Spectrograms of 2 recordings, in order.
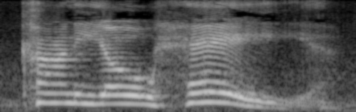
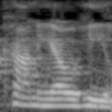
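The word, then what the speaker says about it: Kāneʻohe: And by the way, it's pronounced Kaneohe. Kaneohe. Kaneohe. Hey. It's not Kaneohe like I said in my other video, child.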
